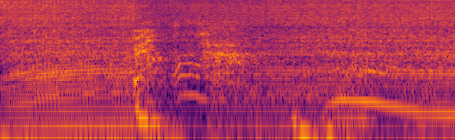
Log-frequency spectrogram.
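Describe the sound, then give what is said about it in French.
A chainsaw runs throughout in a comic childbirth sketch, a steady low drone with voices crying out over it. “Un à la tronçonneuse, les gars.”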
